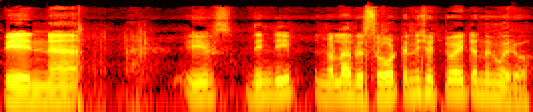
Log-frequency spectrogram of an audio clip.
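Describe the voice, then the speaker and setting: A travel vlogger with a Malayali accent gives a casual walk-through narration around a forest resort, mixing Malayalam with English words. His voice is a little high and quick, with highs cut off, on a noisy on-location recording with outdoor ambience.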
